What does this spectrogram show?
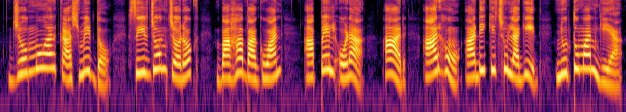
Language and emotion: Santali, neutral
